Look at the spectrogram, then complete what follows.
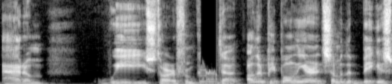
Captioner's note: beeps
